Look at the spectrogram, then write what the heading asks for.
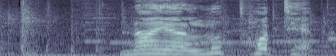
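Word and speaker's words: Nyarlathotep: This phrase is pronounced Nayarhut, or more likely, Luthotep. Nayarluthotep, that's it!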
